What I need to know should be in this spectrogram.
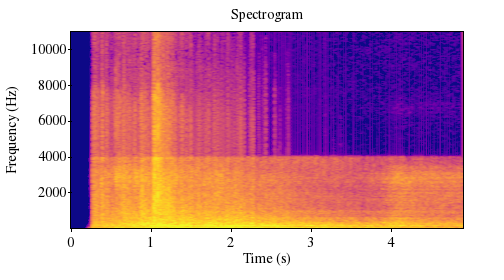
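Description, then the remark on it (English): A loud, deep explosion booms suddenly in a major city in Ukraine, followed by a second sharp blast, then a heavy rolling rumble that lingers and slowly fades, echoing as if across a city. No voices. “We start in Ukraine, where for the third day in a row, the sounds of explosions rang out in several major cities.”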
